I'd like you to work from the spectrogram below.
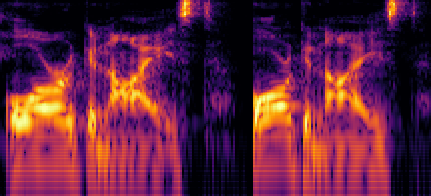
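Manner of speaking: "Organized" stretched, heavy stress on OR; first-syllable stress. Shown as a demonstration. Teacher pointing at the accent, slow "Organized" stressed on OR. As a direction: draw out OR, keep the rest of "Organized" light. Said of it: "Accent tonique ici".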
